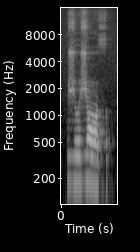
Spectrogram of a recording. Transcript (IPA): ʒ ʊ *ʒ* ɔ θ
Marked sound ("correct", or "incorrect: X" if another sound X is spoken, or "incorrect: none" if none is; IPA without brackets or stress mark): correct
